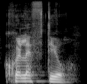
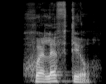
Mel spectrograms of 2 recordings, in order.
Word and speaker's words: Skellefteå: Skellefteå. – Yeah. So for our listeners, I'll just explain to you. So I'll say it again. What's it called? – Skellefteå.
